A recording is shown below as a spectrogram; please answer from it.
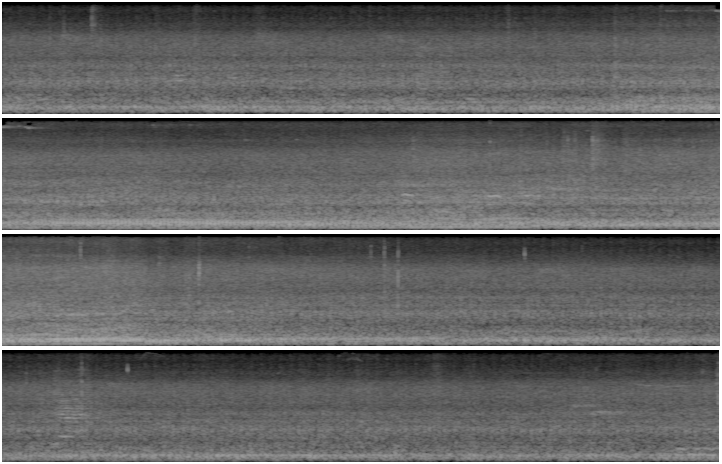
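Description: Steady outdoor background noise with a low rumble that swells between about six and sixteen seconds in, then eases off.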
